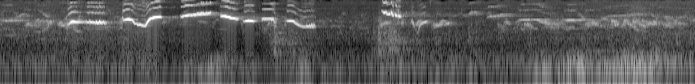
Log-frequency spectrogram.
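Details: Competition singing from a caged Oriental magpie-robin, ten months old and raised by hand from a chick: a rich run of rising and falling whistles, rapid chirps and a high sweeping note, then softer chatter over low rumble.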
